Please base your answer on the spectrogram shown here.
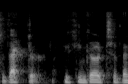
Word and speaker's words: VKTR: media sponsors cmswire and Vector vktr ve pronounced Vector you can go to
